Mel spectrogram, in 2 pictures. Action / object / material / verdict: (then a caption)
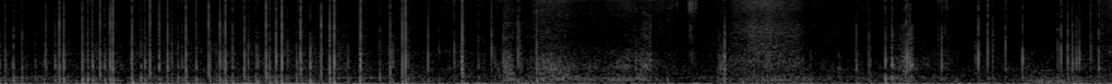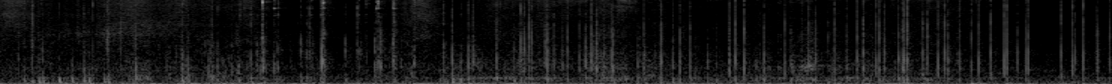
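scrape / leather briefcase / leather / none. Long nails tap and scratch across the top of a black leather zippered briefcase lying flat on a table, its hollow, padded body giving the sound a soft, muffled character. Quiet, rapid, closely spaced taps blend with scratchy rustling in a steady stream throughout. The sound stays dull and low-heavy, with each tap dying almost instantly.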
